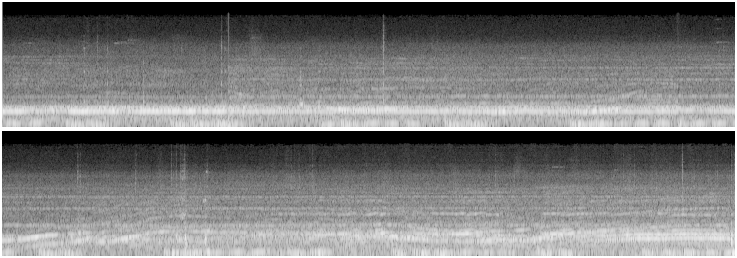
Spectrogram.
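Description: Electric go-kart motors whining. One steady whine holds for about the first ten seconds, then several overlapping whines rise and fall in pitch as karts pull away.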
